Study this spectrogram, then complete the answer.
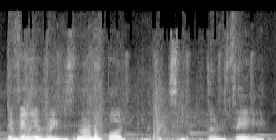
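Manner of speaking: normal talking voice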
